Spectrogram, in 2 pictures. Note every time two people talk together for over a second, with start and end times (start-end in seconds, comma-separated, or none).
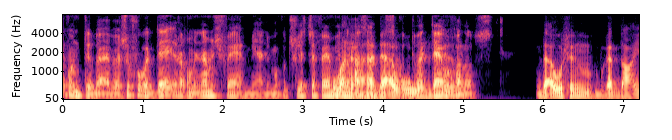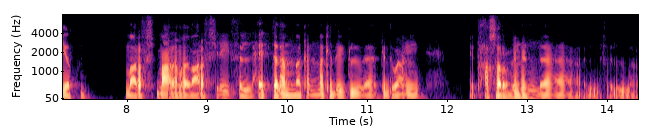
3.4-5.1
